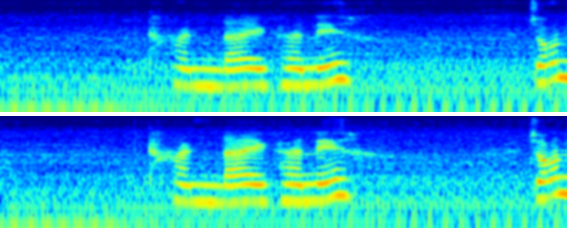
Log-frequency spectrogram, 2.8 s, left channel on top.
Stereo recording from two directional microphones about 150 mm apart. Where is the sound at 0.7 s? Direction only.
Centre (ahead or behind).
